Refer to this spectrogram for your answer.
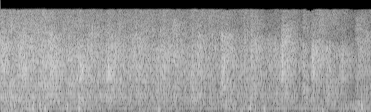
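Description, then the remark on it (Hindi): A crowd applauds steadily for the Colaba Centre, with dense overlapping hand claps forming a continuous wash of sound that holds at a fairly even level throughout, with no voices standing out. “तो सब ताली बजाओ हमारे कोलाबा सेंटर के लिए।”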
